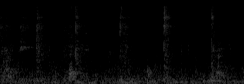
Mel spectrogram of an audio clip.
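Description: Scissors snipping through thick sweatpant fabric: a series of faint, short snips at uneven spacing, about five in two seconds.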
